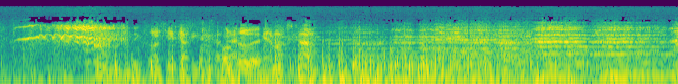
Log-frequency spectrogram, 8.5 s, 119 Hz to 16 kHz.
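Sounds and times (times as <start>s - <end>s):
hooves of horses ridden up a coast trail: 0.0s - 8.4s
horse whinny: 0.1s - 1.8s.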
